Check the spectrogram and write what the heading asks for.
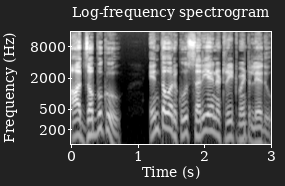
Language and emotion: Telugu, neutral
